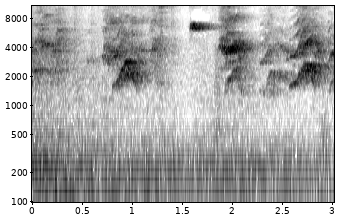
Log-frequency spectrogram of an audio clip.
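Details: During cage cleaning in a colony aviary of about 100 cockatiels, a few rising, squeaky chirps spaced about a second apart sound over a steady low mechanical hum.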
